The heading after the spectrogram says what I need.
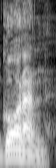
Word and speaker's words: Goran: Ja, gar nicht so schlecht, wenn man bedenkt, wie es dir geht, Gordo. Spricht man deinen Namen so aus? Mein Name ist Goran.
